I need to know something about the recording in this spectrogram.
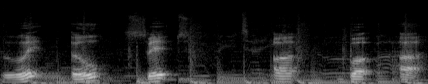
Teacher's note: So all the T's have gone. And what's in its place is nothing.So the easiest way to describe how to do it is literally is to just take them out and just pretend, just say the word without them there. · Term: glottal stop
